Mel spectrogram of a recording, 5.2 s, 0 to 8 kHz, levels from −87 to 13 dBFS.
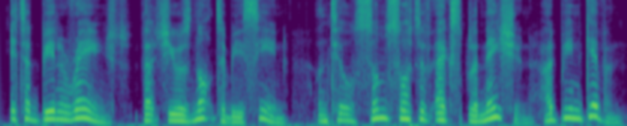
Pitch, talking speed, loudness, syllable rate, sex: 155 Hz, 220 wpm, -17 LUFS, 5.6 syllables/s, male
